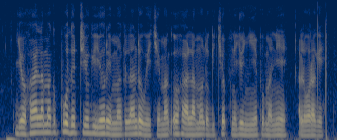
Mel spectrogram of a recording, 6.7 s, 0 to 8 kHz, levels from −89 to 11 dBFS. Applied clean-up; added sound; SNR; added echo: none; none; none; none.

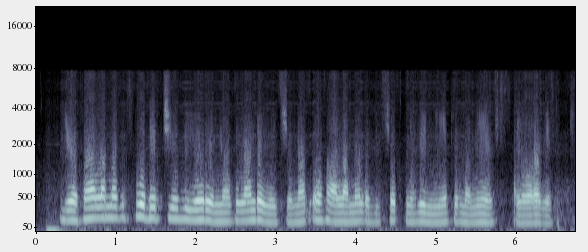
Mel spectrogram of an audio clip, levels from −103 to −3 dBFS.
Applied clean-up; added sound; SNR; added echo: neural separator model SepFormer DNS4.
